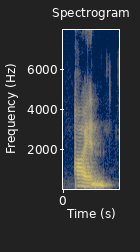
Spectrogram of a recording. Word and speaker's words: iron: Iron, huh? No, iron, no R. Iron, R is silent. Don't ask me why it is silent, I don't.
